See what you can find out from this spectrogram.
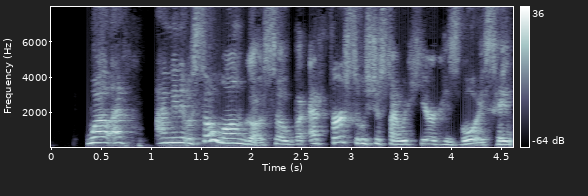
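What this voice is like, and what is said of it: Usual voice. Nothing is said of it.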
